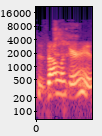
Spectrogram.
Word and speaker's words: Zulliger: Well, it's probably with your own accent. That's correct. Zolliger is how it's typically.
